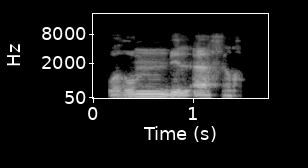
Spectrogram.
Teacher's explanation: Mim itu kan dari syafah dan dari syafawi. فينطق حرف الميم على صفة بين الإدغام والإظهار مع مراعاة الغنة في الميم بمقدار حركتين، ولذلك يسمى أو سمي إخفاء شفويا وهم بالآخرة. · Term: ikhfa syafawi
